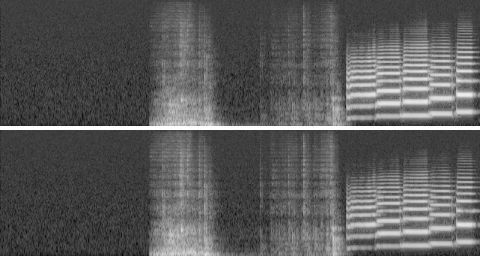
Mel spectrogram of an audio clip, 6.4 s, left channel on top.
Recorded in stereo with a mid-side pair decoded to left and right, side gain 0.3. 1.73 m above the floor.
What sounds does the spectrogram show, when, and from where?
2.0 s a drawer: 60° right, 4 m
4.6 s a trumpet: 50° left, 1.3 m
